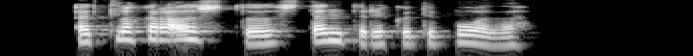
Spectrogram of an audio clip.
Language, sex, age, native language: Icelandic, female, 20-29, Icelandic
